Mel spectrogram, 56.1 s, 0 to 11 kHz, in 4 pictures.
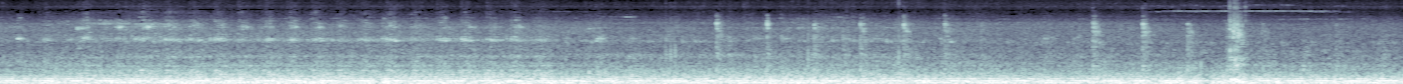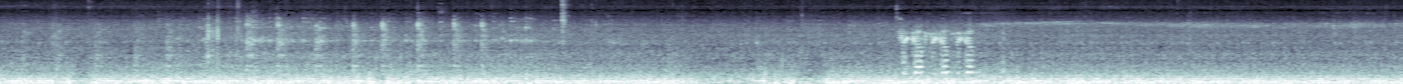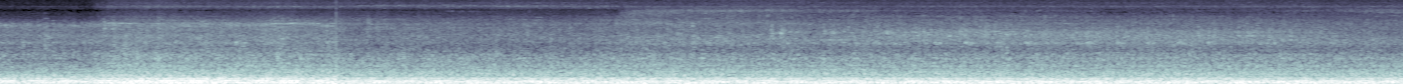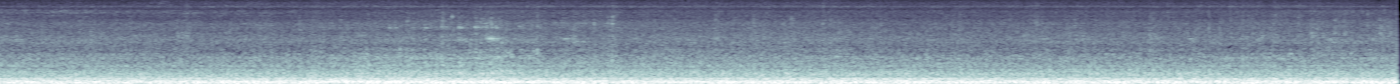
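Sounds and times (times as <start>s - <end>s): diesel engine drone: 0.0s - 56.0s.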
